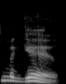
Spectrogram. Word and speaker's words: Magoo: So we'd love to, Magoo. It's Magoo, by the way, Joe. Did you know that? It's Magoo.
